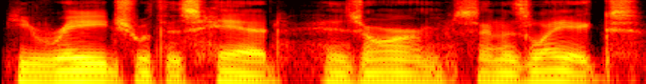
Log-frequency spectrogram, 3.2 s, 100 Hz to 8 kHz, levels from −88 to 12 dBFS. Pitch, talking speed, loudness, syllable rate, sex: 90 Hz, 185 wpm, -17 LUFS, 3.3 syllables/s, male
